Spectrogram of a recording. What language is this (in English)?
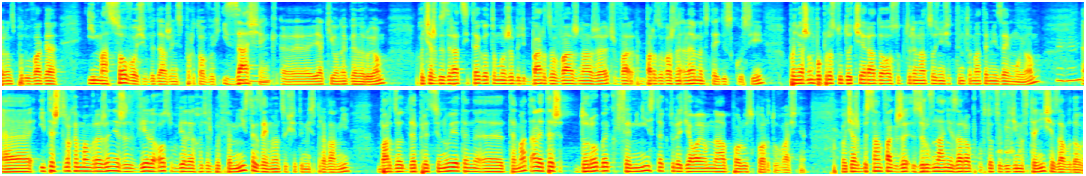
Polish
